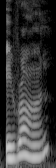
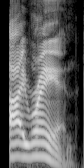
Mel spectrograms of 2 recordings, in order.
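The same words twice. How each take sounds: First: "Iran" with an ee start and long AH; imitated "Iran", ee-RAHN, raised and soft; native pronunciation of Iran. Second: "Iran" as a loud, higher eye-RAN; imitated concession, "Iran" as eye-RAN, loud; American pronunciation of Iran. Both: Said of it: "you pronounced it wrong".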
